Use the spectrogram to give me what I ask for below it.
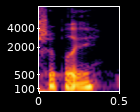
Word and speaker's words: Chablis: It's a region in France, so it's probably pronounced Chablis. – Yeah, I think you're right. I think it's Chablis. – Yeah, it's Chablis. Okay.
